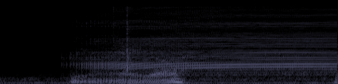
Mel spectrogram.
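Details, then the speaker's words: Energizer USB-C laptop power pack/portable power station: cooling fan spins up with rising whir and raspy buzz; owner suspects something touching the fan blades. "so with this energizer portable power station there's a weird noise i think there's something touching the blades of the cooling fan because when you turn it on"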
